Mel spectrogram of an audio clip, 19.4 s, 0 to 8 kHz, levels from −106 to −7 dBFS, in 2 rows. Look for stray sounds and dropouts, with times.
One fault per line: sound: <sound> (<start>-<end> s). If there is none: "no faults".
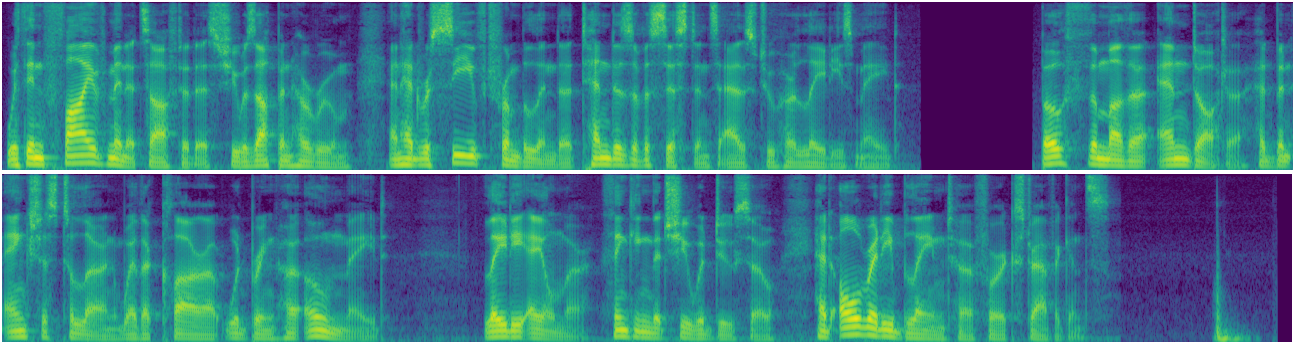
sound: thud (18.8-19.1 s)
